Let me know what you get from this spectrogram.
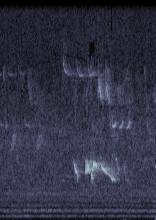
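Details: Even, continuous drone of a buzzing swarm, a low steady hum, joined midway by a short burst of high twittering bird calls and a soft thump near the end.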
